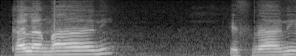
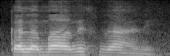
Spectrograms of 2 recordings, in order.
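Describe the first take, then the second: First: The two words are said separately. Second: The two words run together as one.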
